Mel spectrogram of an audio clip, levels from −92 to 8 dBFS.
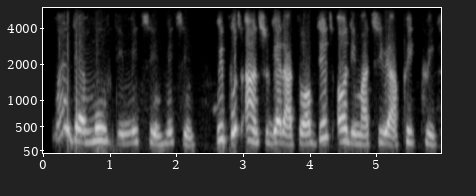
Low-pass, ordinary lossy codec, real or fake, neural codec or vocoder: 5.4 kHz; Opus, 32 kbps; real; none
